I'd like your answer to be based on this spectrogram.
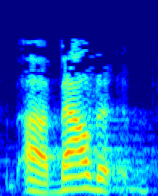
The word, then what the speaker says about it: Baudelaire: Charles Baudelaire, that's how you say his name, knows what he said.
